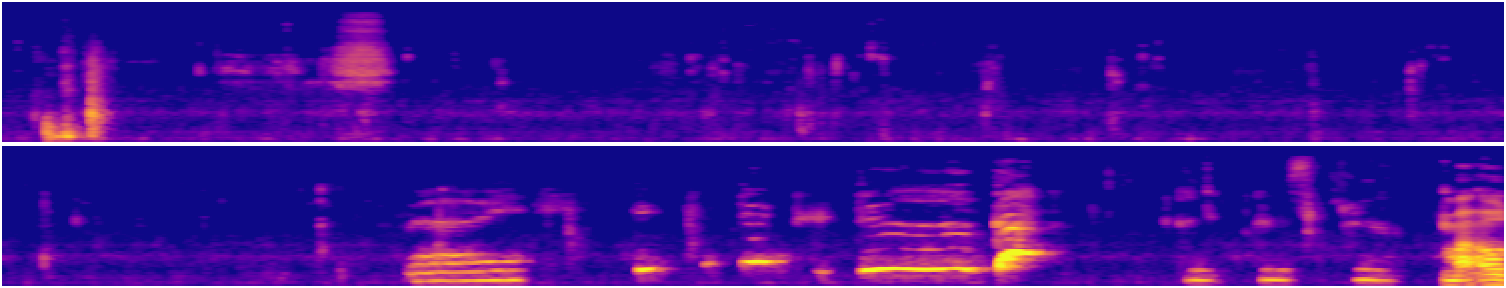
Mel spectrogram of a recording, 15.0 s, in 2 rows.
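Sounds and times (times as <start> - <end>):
person chewing: 0.8 - 9.5, 10.2 - 11.2.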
